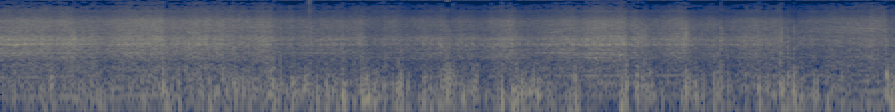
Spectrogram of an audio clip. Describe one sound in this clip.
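Small waves wash gently onto a rocky shore.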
